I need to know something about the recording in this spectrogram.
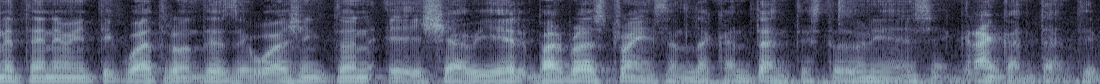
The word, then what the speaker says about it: Streisand: para preguntarle mil cosas, no pronuncia bien el apellido Streisand, que la segunda S la hace muy fuerte, que tiene que ser más suave.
